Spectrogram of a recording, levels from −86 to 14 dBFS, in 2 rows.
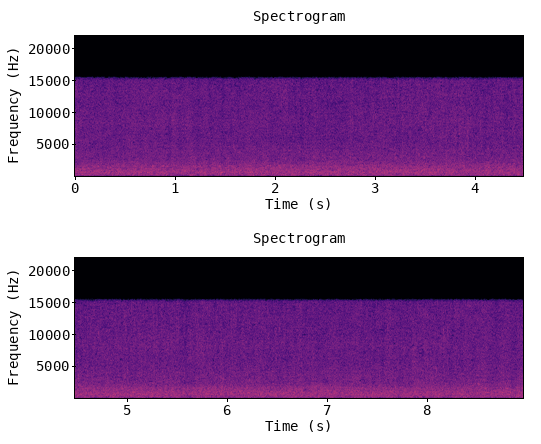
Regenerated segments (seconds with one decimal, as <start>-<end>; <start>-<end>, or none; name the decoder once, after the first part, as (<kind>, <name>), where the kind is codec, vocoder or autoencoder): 0.0-2.0 (autoencoder, DAC-VAE); 6.8-7.3; 8.4-9.0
